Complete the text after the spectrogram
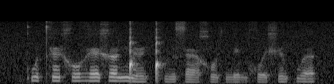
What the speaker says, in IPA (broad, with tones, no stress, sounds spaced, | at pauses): kʷʼ ɛ˦ t̪ʰ ɛ̃˦ x o˦ ɦ ɛ˦ x ɜ˦ ŋ͡ǃ ɛ̃˨ ǃʰ ɯ˨ s æ˨ χ õ˨ s n e˨ n χʷ e˨ x ɛ̃˦ kʷ ɜ˦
